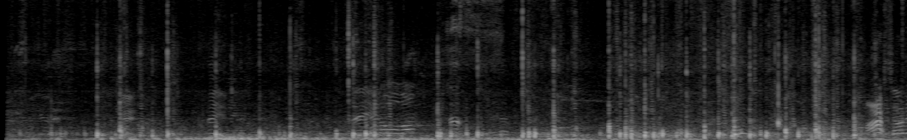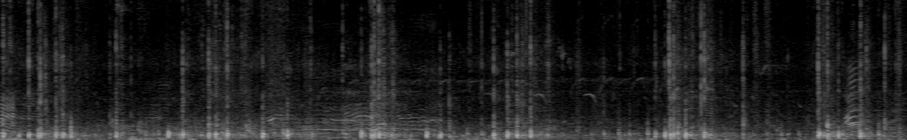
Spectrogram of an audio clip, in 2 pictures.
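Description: Voices of players and onlookers calling and talking, over frequent sharp knocks of rubber soft tennis balls being struck and bouncing on the courts.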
